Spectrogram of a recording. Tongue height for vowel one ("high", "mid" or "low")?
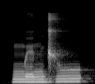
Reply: mid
